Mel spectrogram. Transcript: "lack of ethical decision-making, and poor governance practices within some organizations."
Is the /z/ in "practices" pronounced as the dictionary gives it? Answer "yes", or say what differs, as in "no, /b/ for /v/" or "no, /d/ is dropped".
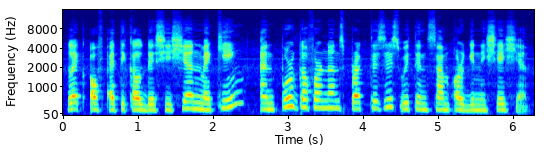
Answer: no, /s/ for /z/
